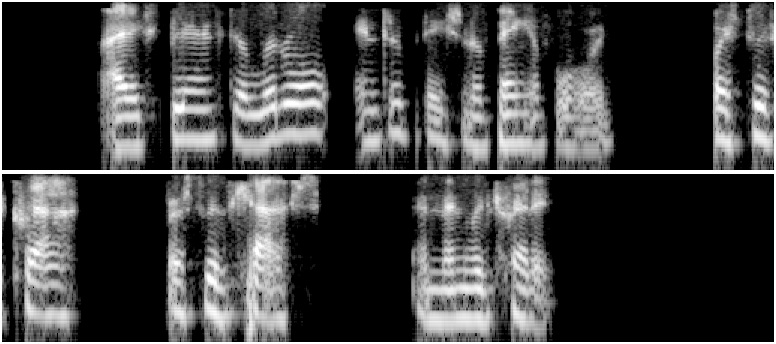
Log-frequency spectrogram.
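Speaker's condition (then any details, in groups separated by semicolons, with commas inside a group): Cerebral palsy; voice improved over last year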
